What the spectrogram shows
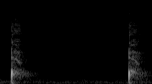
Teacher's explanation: It's another unvoiced sound. And we got to catch that puff of air that comes out.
